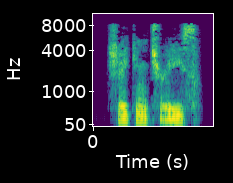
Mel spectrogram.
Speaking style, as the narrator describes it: Breslin says dryly

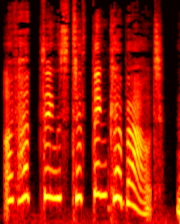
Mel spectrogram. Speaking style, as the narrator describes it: Nona wailed

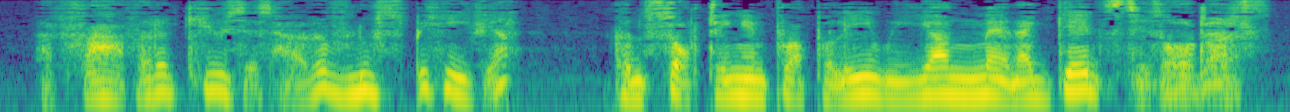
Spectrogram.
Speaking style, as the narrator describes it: muttered Mistress Fitzgibbons

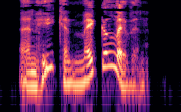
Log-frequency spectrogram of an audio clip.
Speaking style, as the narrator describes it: Harold chuckles

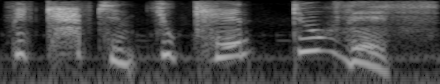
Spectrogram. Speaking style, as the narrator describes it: Thalias pleaded

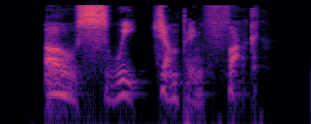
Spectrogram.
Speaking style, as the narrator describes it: muttered Jean

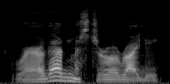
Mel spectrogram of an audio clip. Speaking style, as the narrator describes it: Seamus Hanlon spoke dryly

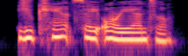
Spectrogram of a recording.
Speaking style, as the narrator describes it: she said flatly

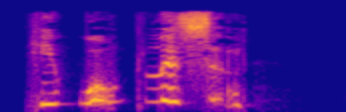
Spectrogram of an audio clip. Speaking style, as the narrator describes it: she choked

